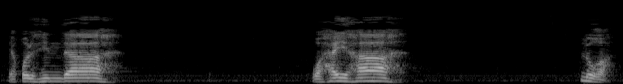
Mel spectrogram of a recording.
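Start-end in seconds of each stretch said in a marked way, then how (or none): 0.3-4.0 هنداه and هيهاه ending on a drawn-out h; rare h ending. Shown as a demonstration. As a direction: say هنداه and هيهاه with a final h instead of t. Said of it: "يقلبها إلى هاء". (الوقف بالهاء: هنداه وهيهاه)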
